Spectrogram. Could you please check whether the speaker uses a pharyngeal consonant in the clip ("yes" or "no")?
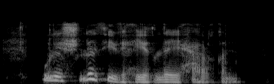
yes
